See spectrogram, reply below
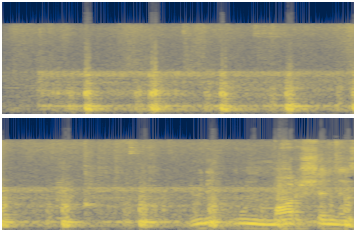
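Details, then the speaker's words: Needle EMG: regular bursts of crackling pops about twice a second, like marching footsteps, over static; myokymic discharges, rhythmic grouped spontaneous activity, as in facial myokymia, radiation plexopathy, chronic nerve compression or radiculopathy. "In extrimities it can be seen in radiation plexopathy, chronic nerve compression such as in CTS and radiculopathy, and finally in rattlesnake venom And now a few example for myokymic dischrges"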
